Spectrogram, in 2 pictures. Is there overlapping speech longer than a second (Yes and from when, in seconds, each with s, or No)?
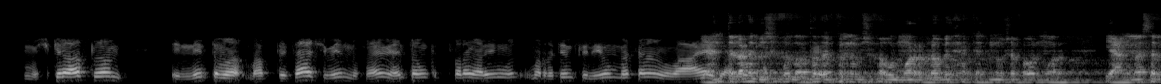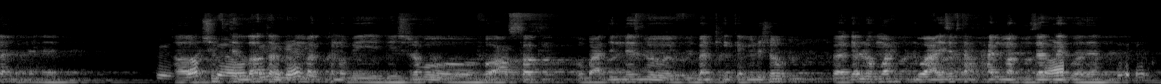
Yes, from 7.0 s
